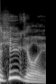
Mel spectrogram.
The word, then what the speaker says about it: Hughley: Hughley. Is it Hughley? Hughley. How do you say it? I don't know. It's not up to me. Grant, how do you say it? Do you know? The Hughley.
